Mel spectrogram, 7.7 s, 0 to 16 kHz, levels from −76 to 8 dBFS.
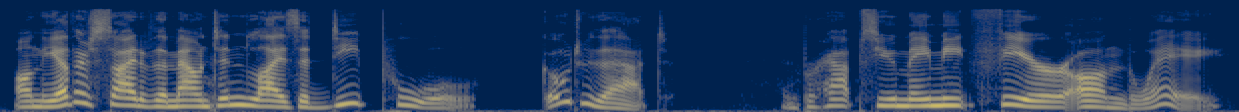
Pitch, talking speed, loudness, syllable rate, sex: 205 Hz, 180 wpm, -18 LUFS, 4.0 syllables/s, female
